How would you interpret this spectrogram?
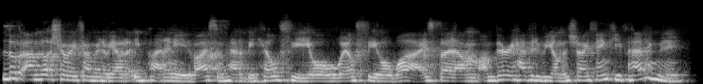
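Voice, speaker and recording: A woman from Slovakia, a magazine editor, talking as an interview guest in a lively, chatty way with frequent laughs. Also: lowish voice, quick pace, echoey room, lo-fi sound. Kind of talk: casual interview chat.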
